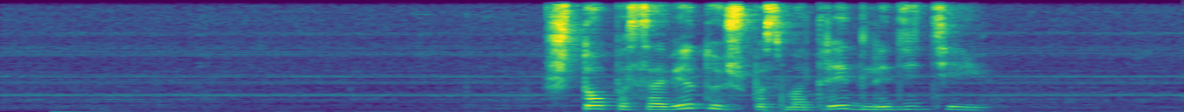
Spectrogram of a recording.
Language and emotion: Russian, neutral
